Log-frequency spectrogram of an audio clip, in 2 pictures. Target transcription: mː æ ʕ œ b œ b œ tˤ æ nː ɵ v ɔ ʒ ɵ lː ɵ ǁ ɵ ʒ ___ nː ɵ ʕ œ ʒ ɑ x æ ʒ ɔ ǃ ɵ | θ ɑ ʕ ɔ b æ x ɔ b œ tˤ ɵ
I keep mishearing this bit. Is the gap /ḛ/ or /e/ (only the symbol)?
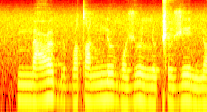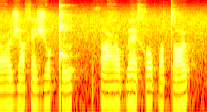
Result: e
